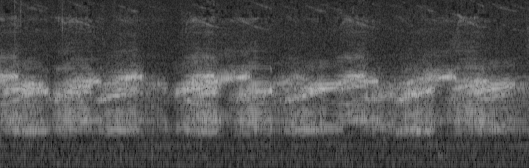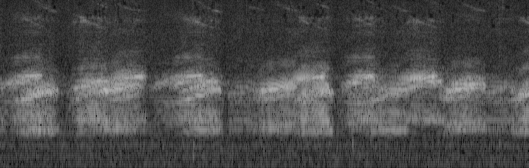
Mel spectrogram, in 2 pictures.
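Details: A frog chorus from a nature sound recording: overlapping raspy croaks come in repeated surges about once a second, each burst carrying a bright rising whine over continuous buzzy trilling.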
